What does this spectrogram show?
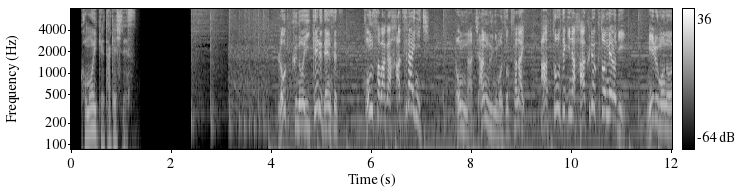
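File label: commercial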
